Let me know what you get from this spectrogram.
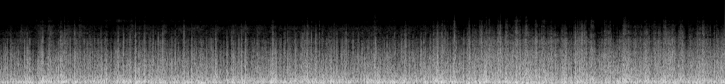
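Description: Mumbai suburban local train running at speed, heard from on board: a steady rumble of the carriage on the rails mixed with wind buffeting the microphone.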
